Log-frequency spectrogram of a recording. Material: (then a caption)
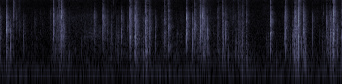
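Plastic. A clear/white plastic resealable zip pouch is held up and crinkled and scratched with long acrylic nails. Quiet, bright, crisp crinkles come in rapid, irregular bursts with short pauses between them, each snap dying away almost at once, with almost no low end.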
